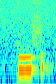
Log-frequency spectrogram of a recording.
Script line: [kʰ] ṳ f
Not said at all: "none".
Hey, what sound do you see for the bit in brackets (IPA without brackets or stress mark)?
k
